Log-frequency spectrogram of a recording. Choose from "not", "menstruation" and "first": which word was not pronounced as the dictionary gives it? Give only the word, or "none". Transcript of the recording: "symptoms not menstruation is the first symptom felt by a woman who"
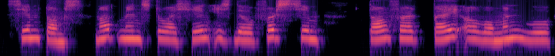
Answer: menstruation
